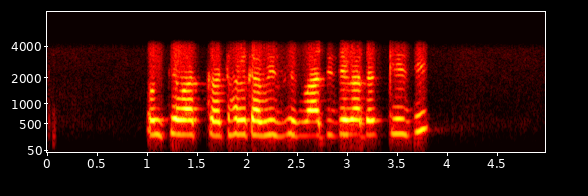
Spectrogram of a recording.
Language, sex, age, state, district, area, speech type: Hindi, female, 18-30, Bihar, Vaishali, rural, conversation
